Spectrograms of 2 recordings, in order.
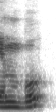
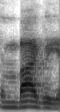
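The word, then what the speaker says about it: Mbalia: boy joy it's by kwame embo kwame uh embagli i almost said his name wrong uh it's 17 short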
